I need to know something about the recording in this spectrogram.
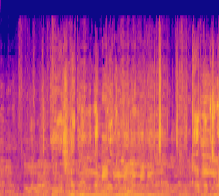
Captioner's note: crowd chattering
